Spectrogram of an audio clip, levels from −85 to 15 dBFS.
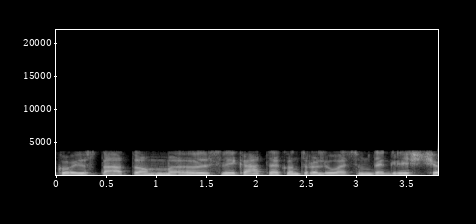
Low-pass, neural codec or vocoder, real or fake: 3.6 kHz; vocoder, 22.05 kHz, 80 mel bands, WaveNeXt; fake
